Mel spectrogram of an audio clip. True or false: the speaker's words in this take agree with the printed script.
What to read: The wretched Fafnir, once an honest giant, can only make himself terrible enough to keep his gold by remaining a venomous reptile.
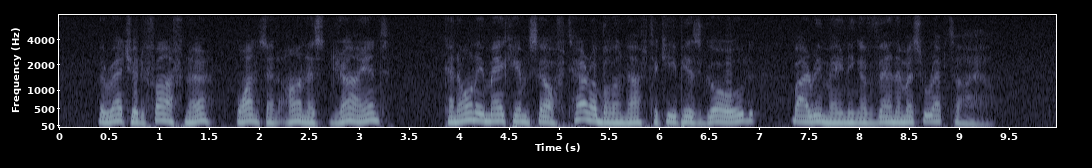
true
